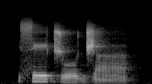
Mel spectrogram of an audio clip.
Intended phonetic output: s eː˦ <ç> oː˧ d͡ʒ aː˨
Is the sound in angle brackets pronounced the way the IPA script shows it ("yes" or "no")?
no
